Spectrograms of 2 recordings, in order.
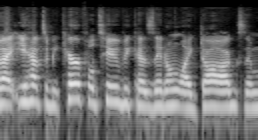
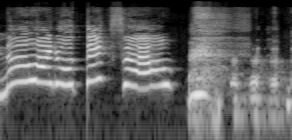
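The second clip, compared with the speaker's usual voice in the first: mock very high, very slow, drawn-out shriek. Recounting running to chase a fox off a chicken: retelling a scream at a fox. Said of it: "I'm like screaming".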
